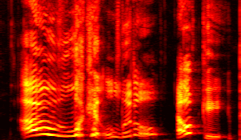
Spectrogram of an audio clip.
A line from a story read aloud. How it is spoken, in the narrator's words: Penny giggled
